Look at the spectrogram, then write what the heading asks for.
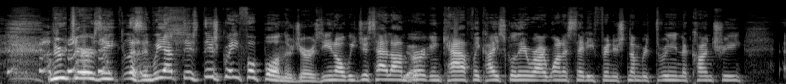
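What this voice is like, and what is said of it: New Jersey accent. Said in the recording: “we're from New Jersey ... I could never have told by the accent.”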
